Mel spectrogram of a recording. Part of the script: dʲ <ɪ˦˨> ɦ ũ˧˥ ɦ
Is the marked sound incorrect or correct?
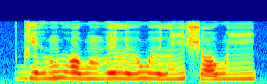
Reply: incorrect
